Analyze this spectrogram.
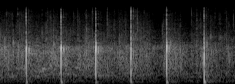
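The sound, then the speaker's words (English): Applause at a church worship service is heard as six sharp, evenly spaced claps over a soft background hiss. The claps keep a steady rhythm at moderate loudness, with no voices. “Come on, give God a round of applause.”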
